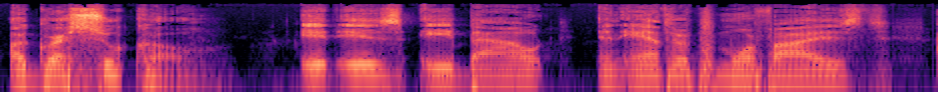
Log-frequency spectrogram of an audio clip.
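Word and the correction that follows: Aggretsuko: The lead character's name is Retsuko. So it's called Agretsuko because it's about this character, Retsuko, who she's a red panda.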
